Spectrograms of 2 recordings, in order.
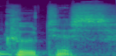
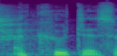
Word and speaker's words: Acutis: Acutis. – Acutis, okay.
